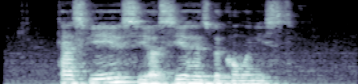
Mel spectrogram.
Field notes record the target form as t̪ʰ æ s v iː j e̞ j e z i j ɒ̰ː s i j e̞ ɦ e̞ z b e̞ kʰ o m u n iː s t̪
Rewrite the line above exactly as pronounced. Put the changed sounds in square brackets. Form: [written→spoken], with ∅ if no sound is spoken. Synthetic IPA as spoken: t̪ʰ æ s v [iː→i] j e̞ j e [z→s] i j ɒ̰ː s i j e̞ ɦ e̞ z b e̞ kʰ o m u n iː s t̪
